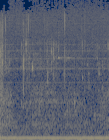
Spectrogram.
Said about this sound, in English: They're pouring wine.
